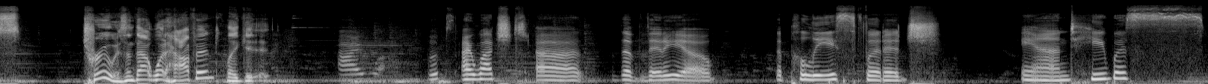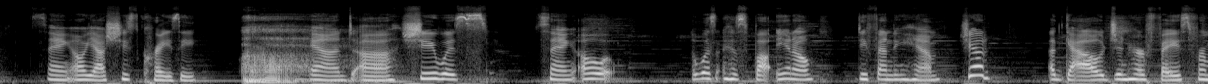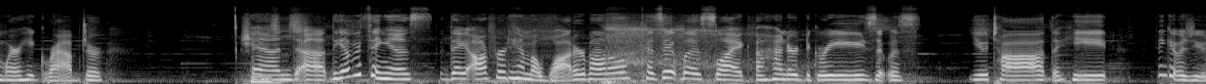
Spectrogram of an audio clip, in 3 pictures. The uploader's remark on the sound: In this episode I record live at the haunted White Eagle Saloon in Portland, Or.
